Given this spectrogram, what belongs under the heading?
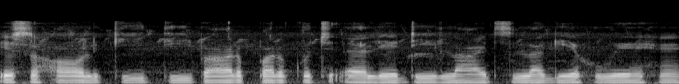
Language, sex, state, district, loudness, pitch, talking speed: Hindi, male, Chhattisgarh, Jashpur, -18 LUFS, 95 Hz, 95 wpm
